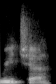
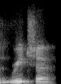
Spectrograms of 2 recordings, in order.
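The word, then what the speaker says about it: rica: up here it's called richa r-i-c-a the c in indonesian is always pronounced like ch um so if you're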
